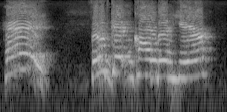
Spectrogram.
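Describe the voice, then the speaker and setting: A woman playing a busy grandmother in a staged reading, brisk and scolding. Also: high voice, noisy background. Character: busy older grandmother cooking dinner.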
